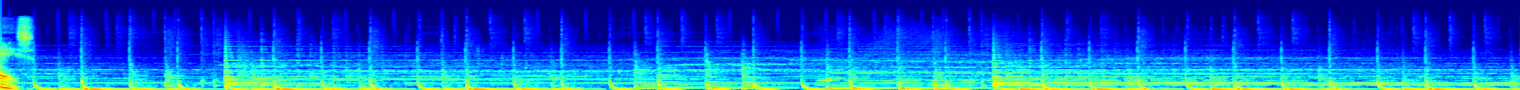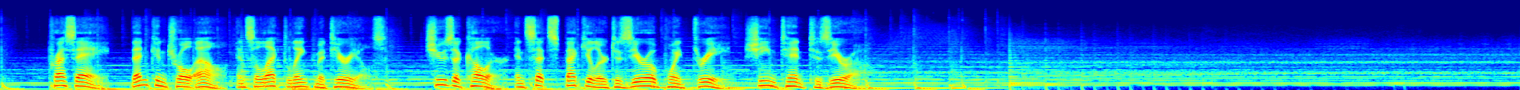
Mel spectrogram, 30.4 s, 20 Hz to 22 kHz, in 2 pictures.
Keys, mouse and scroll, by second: 0.7-2.4 drag, 8.9-14.0 drag, 14.0-14.5 middle drag, 14.5 a, 18.3 ctrl+l, 20.6 click.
